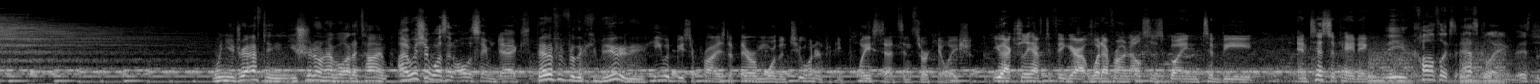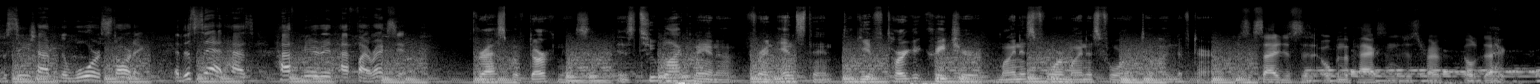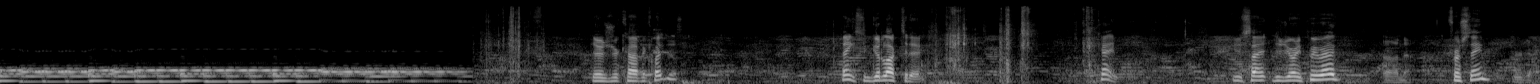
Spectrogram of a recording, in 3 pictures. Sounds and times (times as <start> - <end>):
Music: 0.0 - 35.6
Speech: 2.2 - 19.5, 20.2 - 30.5.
